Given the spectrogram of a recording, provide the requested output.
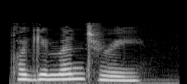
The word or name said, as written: plugumentary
